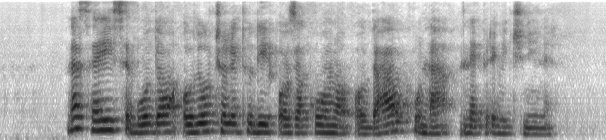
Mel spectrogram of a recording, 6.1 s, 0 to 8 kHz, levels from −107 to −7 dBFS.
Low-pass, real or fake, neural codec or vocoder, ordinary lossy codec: none; fake; codec, 16 kHz, 4 kbps, FreqCodec, smaller model; none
